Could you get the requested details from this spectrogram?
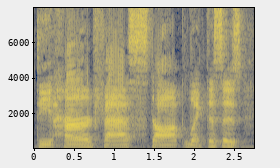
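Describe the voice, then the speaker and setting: A man co-hosting a podcast, with a voice of ordinary middle pitch. He speaks earnestly and emphatically. He often cuts in with quick agreement. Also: little pitch movement, sharp tone. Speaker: podcast co-host. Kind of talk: casual chat.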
